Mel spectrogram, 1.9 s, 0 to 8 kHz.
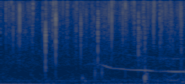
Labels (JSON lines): {"label": "biophony", "recorder": "SoundTrap 300"}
